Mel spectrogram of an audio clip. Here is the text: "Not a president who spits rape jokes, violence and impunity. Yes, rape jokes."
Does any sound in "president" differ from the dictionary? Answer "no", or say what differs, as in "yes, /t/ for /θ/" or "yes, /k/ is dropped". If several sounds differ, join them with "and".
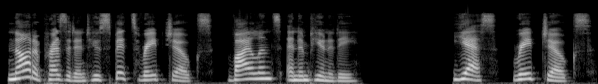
no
